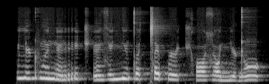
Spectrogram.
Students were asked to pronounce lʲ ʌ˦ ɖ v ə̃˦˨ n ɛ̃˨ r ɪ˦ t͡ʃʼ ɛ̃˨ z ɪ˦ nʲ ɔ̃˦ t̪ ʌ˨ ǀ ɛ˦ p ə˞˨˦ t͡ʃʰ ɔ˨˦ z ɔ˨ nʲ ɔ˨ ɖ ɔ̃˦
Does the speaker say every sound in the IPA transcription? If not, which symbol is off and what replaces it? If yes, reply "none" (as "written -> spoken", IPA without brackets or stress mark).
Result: none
